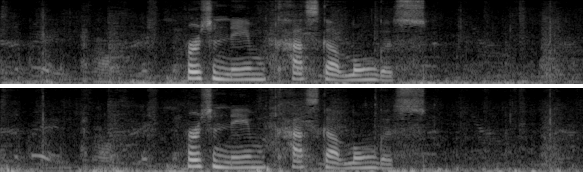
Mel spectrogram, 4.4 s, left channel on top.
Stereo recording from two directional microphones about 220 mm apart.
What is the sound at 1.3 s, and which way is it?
Speech, 5° left (ahead or behind).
